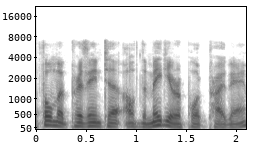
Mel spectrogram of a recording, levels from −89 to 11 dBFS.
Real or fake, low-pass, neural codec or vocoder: fake; 7.2 kHz; codec, 16 kHz, 4 kbps, FunCodec, trained on LibriTTS, 50 frames a second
